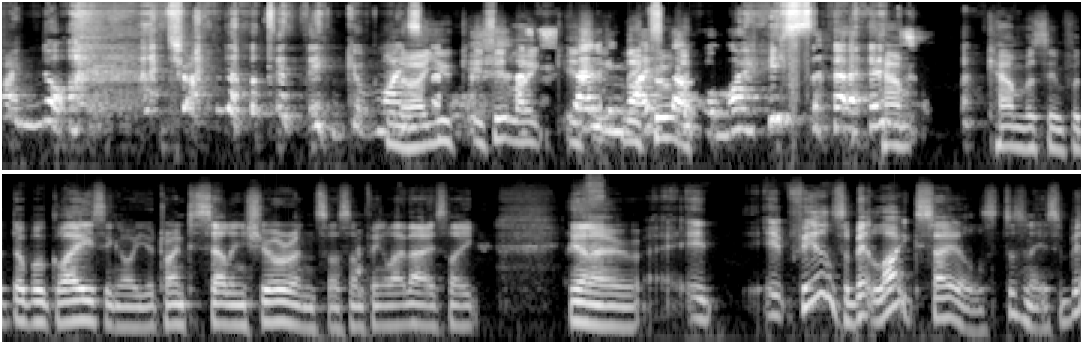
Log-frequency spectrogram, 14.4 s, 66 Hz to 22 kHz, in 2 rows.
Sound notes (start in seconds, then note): 0.4 chuckling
